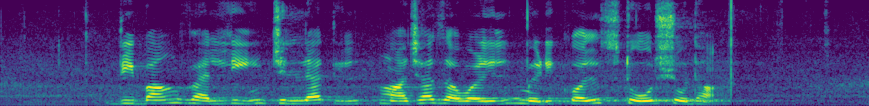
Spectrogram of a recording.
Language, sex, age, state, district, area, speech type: Marathi, female, 30-45, Maharashtra, Mumbai Suburban, urban, read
